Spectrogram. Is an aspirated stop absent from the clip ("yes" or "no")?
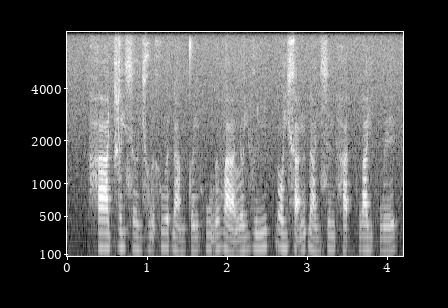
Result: yes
